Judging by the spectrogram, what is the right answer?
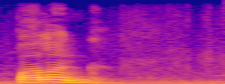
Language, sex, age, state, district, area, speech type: Kashmiri, male, 30-45, Jammu and Kashmir, Kulgam, rural, read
